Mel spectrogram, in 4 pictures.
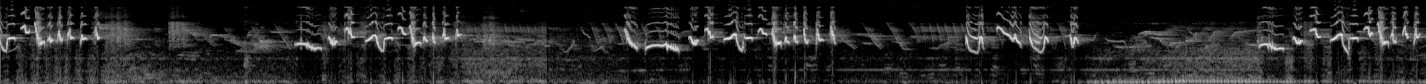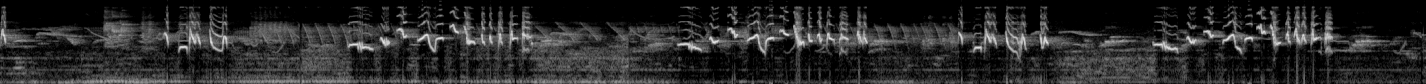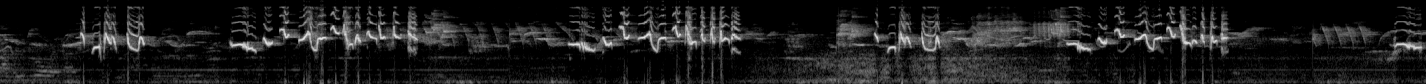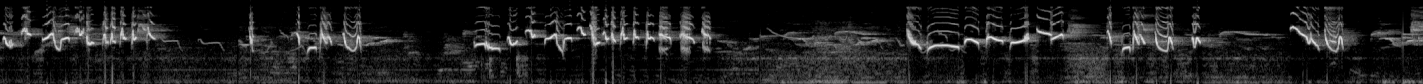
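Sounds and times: bird singing whistled phrases: 2.8s - 4.6s, 6.1s - 8.4s, 47.5s - 50.5s, 55.7s - 57.0s.

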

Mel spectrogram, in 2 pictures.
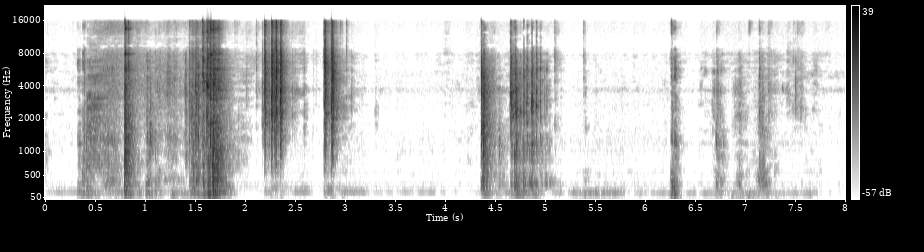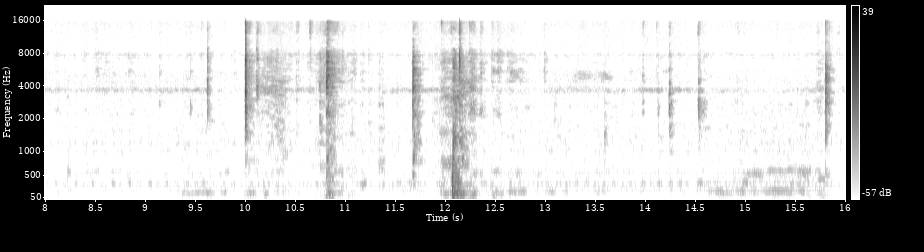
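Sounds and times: metal motor parts clinking and scraping: 0.8s - 3.0s.

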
